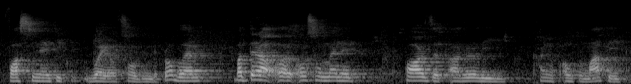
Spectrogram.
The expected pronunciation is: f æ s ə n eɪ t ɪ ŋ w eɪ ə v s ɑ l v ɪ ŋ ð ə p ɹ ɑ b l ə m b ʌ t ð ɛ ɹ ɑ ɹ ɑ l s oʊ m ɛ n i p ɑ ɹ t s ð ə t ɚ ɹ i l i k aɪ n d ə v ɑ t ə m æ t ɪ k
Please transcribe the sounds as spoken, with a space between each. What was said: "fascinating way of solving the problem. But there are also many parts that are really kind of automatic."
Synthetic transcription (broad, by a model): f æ s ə n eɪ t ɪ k w eɪ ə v s ɑ l v ɪ ŋ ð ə p ɹ ɑ b l ə m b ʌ t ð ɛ ɹ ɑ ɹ ɑ l s oʊ m ɛ n i p ɑ ɹ t s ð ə t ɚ ɹ i l i k aɪ n d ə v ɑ t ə m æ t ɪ k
